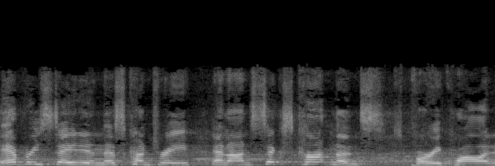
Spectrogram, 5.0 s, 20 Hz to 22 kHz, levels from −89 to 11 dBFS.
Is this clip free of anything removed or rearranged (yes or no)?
no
